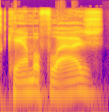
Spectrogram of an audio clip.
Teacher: That a is open. Ah, and the G is soft like J. Flatch. Not a hard G.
